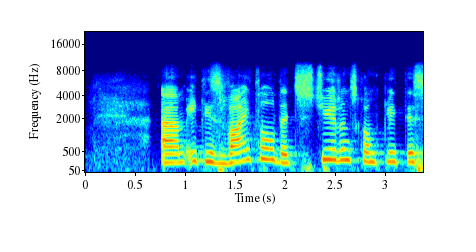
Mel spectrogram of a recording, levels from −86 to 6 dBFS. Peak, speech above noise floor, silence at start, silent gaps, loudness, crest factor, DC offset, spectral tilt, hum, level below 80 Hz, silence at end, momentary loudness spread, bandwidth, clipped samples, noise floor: -4 dBFS; 25 dB; 0.3 s; none; -20 LUFS; 16 dB; under 0.1%; -4.5 dB/octave; none; -44 dBFS; 0 s; 6 LU; 9.8 kHz; under 0.1%; -45 dBFS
